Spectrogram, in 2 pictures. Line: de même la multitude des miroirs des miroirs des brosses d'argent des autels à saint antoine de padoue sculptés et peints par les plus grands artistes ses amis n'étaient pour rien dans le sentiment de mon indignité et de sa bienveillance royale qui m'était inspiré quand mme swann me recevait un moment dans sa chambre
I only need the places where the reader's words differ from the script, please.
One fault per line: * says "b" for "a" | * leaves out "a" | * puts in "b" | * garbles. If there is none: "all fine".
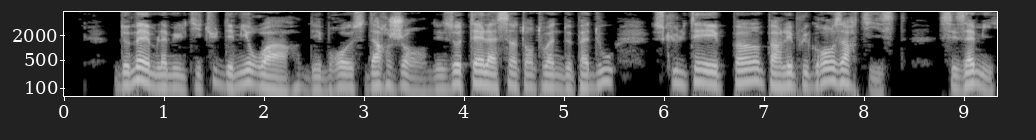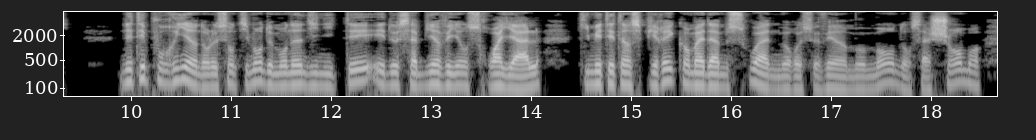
* leaves out "miroirs des"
